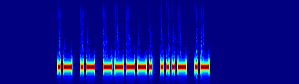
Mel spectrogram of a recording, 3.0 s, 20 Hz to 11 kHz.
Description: Morse code, heard as a keyed tone, about 42 wpm, 700 Hz. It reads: AA9VA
